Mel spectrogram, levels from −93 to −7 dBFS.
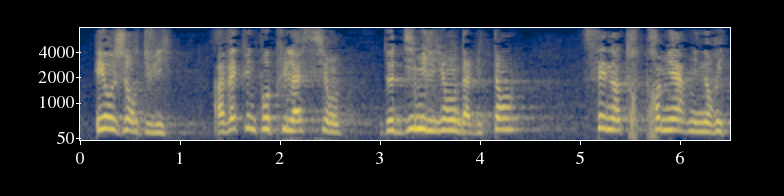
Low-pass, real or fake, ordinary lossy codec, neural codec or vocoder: none; real; none; none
